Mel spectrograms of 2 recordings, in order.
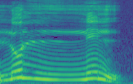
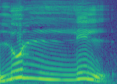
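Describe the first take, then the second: The two takes are said the same way.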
